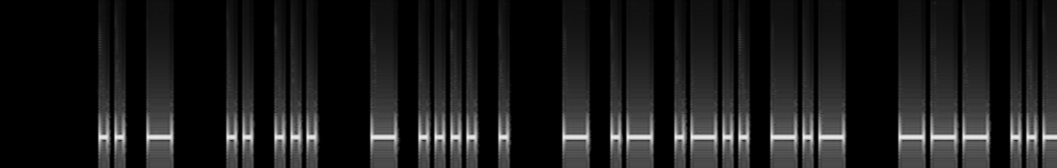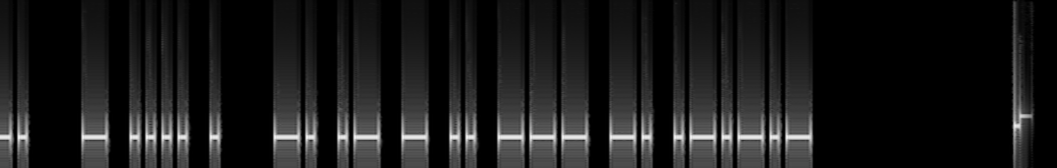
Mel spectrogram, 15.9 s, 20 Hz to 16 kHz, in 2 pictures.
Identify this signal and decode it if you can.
Morse code, heard as a keyed tone, about 21 wpm, 700 Hz. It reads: IT IS THE TALK OF THE NATION.
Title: Sentences with 4-Word Phrases - 20wpm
